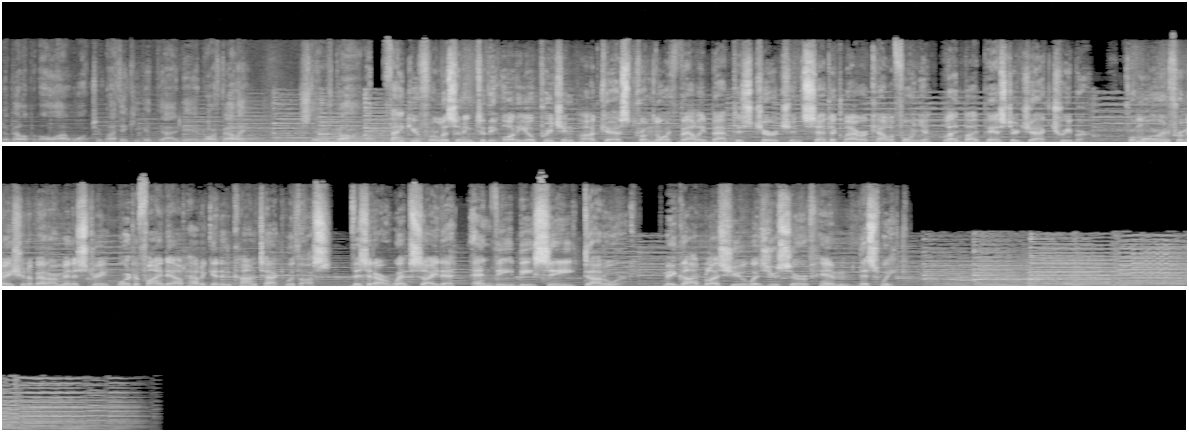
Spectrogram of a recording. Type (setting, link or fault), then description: setting, large echoing room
